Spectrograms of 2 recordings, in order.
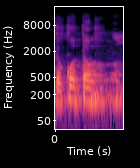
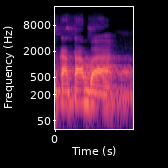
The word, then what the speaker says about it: kutub: beliau yang lain yait kutub bukan kataba kalau katabah dia menulis ini kutubu karena kalau kataba harus dicari failnya di Kutub ini bacanya jamak taksir dari kitab dan kitab-kitab beliau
